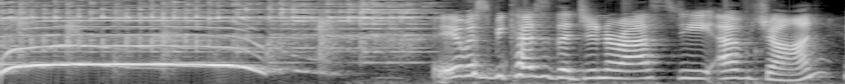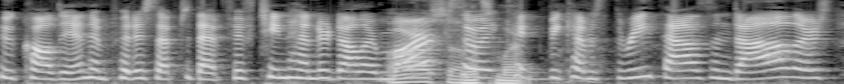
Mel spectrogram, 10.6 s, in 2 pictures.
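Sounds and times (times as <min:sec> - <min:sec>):
handbell being rung: 0:00.6 - 0:02.8
speech: 0:02.8 - 0:10.5.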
